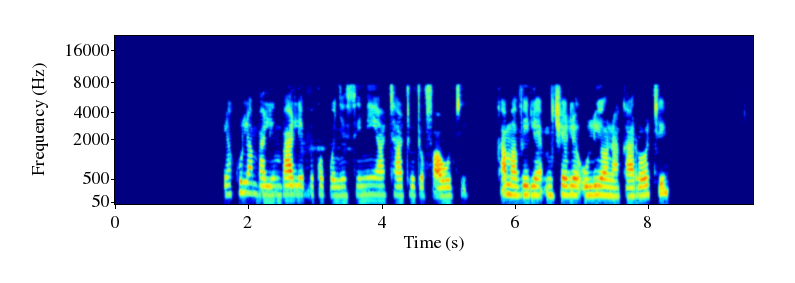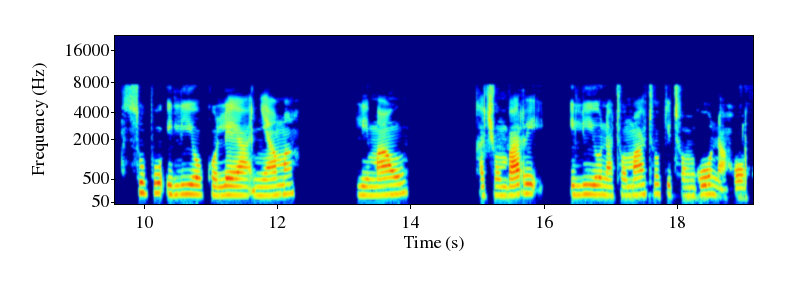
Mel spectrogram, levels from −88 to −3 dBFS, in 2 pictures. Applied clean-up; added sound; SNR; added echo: none; none; none; none.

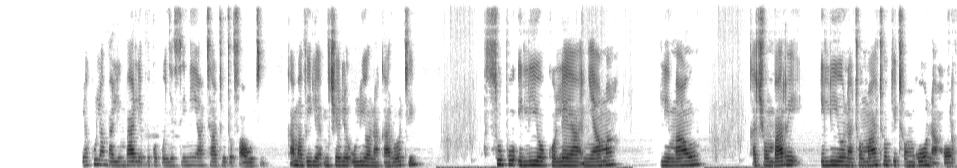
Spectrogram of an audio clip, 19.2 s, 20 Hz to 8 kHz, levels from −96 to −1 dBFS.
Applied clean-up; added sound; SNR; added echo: none; Water / Splash, splatter; 18 dB; reverberation time 0.2 s.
